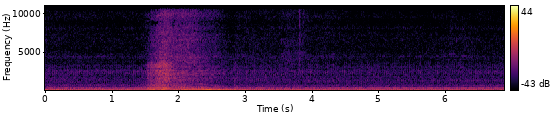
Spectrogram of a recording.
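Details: VW TDI ALH diesel just after fitting new, uncalibrated injector nozzles and bleeding the lines. It runs steady, revs up smoothly around the two-second mark and drops back to an even idle, with no misfire or knock.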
